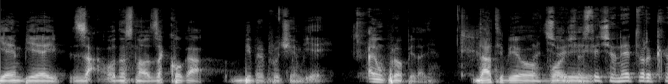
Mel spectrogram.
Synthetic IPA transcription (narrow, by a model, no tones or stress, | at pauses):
embiejza̰o̰d̪nosnozakoɡa | bipɾepoɾuːt͡ʃioembḭḛj | aimupɾ̩ʋopitd̪a̰ʎe | d̪at̪ibioboʎist̪it͡ʃanet̪ʋɾk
